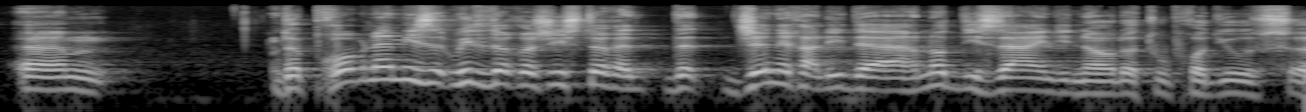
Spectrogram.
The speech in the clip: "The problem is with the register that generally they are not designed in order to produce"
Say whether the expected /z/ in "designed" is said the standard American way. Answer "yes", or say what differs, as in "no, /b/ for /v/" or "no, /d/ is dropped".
yes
